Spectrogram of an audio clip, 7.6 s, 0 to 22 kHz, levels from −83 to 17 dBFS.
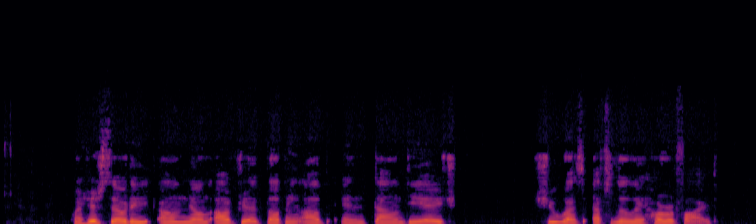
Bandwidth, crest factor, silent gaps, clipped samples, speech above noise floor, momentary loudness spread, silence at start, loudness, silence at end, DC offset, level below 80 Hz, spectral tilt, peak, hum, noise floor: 12 kHz; 18 dB; none; under 0.1%; 46 dB; 11 LU; 0.75 s; -27 LUFS; 0.45 s; under 0.1%; -68 dBFS; -6.5 dB/octave; -10 dBFS; none; -73 dBFS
